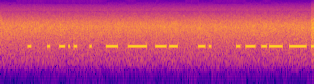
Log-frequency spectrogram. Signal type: none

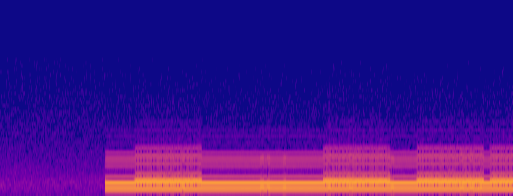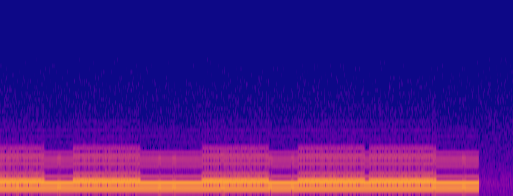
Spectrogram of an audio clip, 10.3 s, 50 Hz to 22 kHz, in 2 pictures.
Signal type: 300-baud modem data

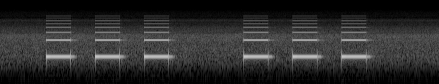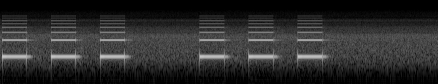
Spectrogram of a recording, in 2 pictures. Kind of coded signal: alarm pattern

